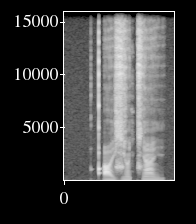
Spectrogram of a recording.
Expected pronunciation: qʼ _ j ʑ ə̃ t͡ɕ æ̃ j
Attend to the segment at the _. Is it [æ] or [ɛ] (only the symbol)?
æ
